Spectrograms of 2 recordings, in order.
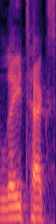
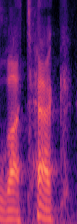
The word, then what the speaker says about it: LaTeX: listed down there is it looks like latex it's pronounced latch and it is a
